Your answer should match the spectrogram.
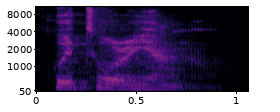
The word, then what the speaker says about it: Quitoriano: Quitoriano.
